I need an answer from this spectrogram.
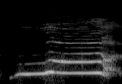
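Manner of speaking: very high, loud stunned yelp; shocked squeal. Retold or imitated. DJ realising it really is [name], shocked squeal. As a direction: squeal it out in disbelief. Acted shocked reaction to caller.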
